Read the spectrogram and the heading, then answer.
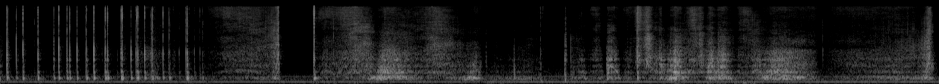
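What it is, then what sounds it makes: Cloth-covered hardcover book. Long acrylic nails and fingertips tap and scratch the front cover of a closed, solid red hardcover book covered in cloth or paper over board, lying on a bed. A quick run of sharp, crisp taps opens the clip, followed by longer stretches of raspy scratching and rubbing, with a few scattered taps mixed in.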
